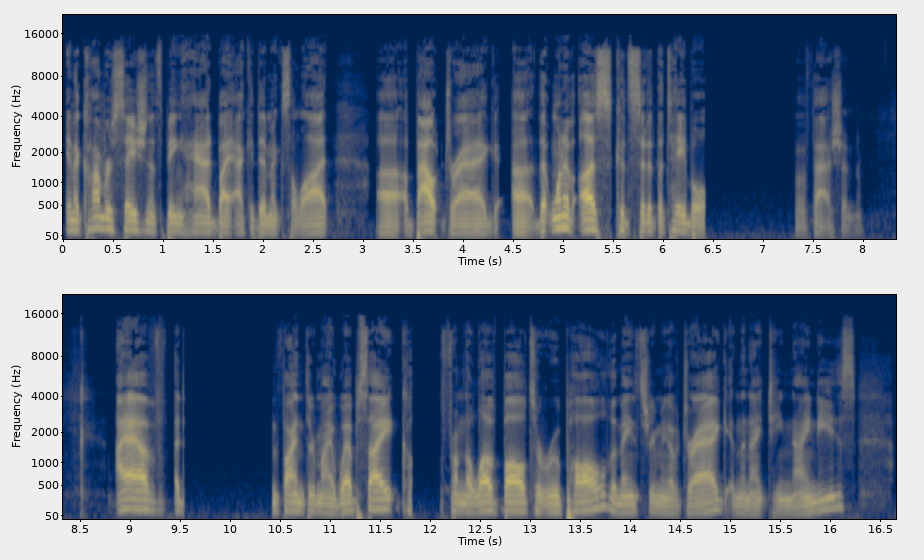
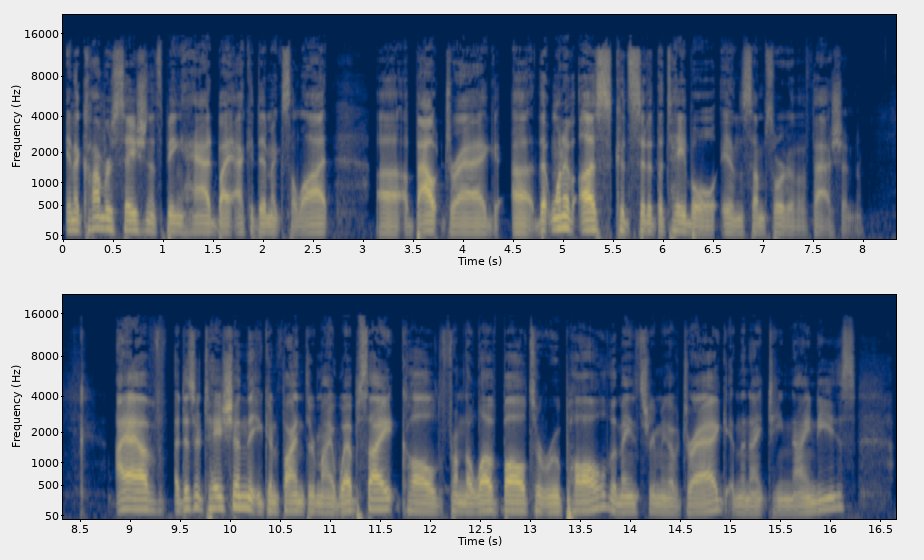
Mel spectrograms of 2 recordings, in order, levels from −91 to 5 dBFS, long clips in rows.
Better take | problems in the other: second | audio cutting out; at 6.5 s for 1 s, at 9.5 s for 1 s and at 12 s

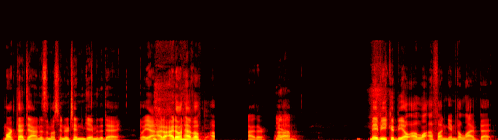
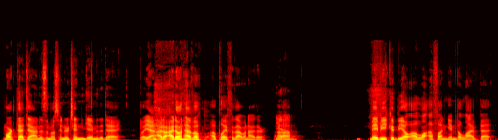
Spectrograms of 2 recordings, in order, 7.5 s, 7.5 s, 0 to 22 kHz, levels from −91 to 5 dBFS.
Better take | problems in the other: second | audio cutting out; at 3 s for 0.5 s

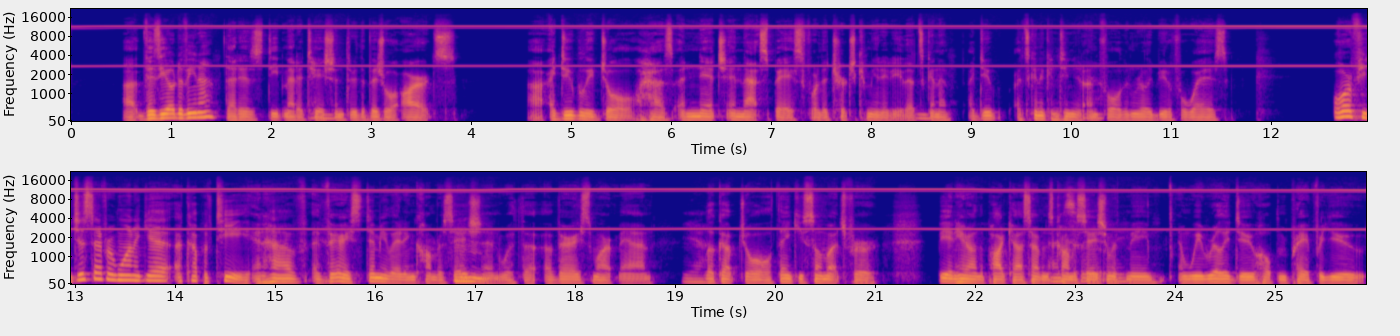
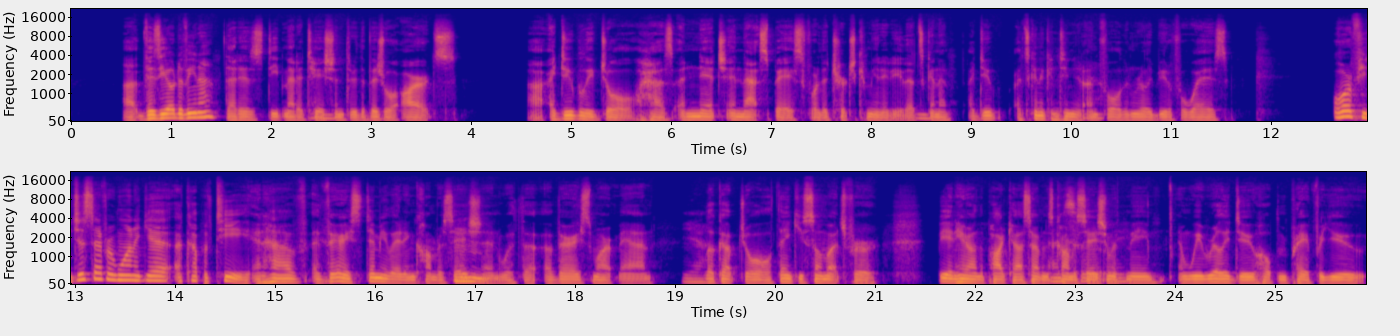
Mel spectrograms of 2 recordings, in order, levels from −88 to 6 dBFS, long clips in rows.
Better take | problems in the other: second | high-pitched whine; loud; throughout; 11.5 kHz, 7 dB below the speech

